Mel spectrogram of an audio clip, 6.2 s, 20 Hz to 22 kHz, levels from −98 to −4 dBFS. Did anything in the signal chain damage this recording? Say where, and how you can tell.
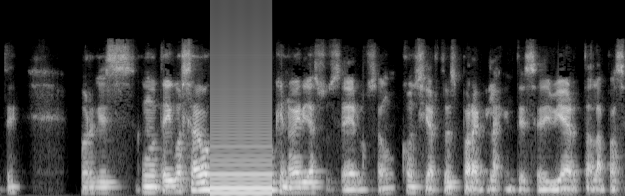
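Yes. From 2.10 to 2.72 s the speech gives way to a steady buzz at about 94 Hz, a single 10.67 ms slice repeating exactly. This system hang loop happened at the driver or buffer stage, which fits a 512-sample buffer.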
